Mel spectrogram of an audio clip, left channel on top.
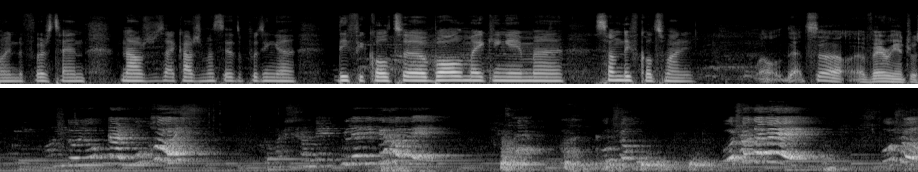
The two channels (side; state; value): both; different; correlation 0.00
